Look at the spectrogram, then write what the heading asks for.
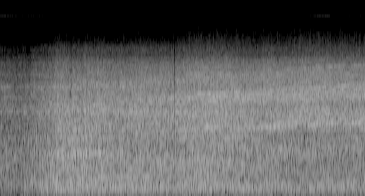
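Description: Airplane jet engines roar as the plane moves along a taxiway. The roar swells within the first second, then holds as a loud, steady rush with a high-pitched whine on top.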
